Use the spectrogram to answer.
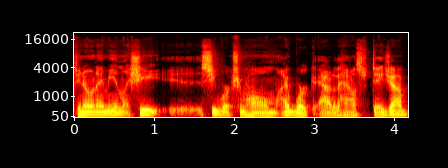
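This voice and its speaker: A man with a normal speaking voice talks at medium pitch and a moderate pace on a very clean recording with a silent background. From New York City. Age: 40s. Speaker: podcast host. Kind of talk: casual chat.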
